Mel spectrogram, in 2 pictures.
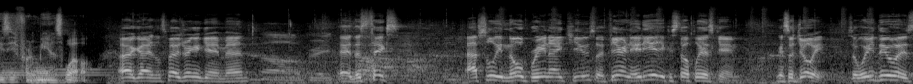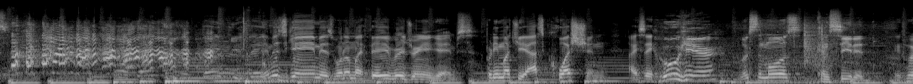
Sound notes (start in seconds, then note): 9.2 laughter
